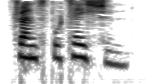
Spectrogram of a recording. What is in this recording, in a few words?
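"transportation", English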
